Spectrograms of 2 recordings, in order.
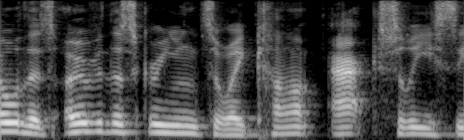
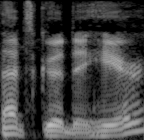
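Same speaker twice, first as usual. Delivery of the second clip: sarcastic tone, meaning the opposite; 5 semitones lower, 9 dB quieter than usual. Voicing a game character's reply to the camp founder: sarcastic. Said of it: "I say sarcastically".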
